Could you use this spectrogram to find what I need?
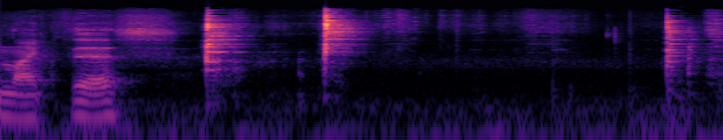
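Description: Metal parts clink and knock against each other.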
